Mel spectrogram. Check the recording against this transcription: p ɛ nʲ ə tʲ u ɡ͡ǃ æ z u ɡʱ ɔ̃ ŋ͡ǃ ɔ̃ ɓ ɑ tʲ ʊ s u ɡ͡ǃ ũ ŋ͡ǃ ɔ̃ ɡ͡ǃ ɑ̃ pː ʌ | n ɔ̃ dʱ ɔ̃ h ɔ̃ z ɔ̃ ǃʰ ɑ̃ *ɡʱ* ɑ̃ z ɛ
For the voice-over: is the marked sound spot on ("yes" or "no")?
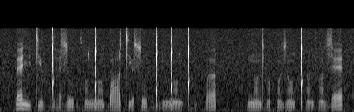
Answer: yes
